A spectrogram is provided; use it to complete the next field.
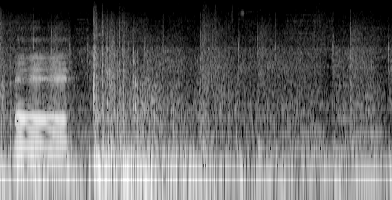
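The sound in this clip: Gunfire from a deployed sentry machine gun in a video game: a brief tonal beep, then dense, rapid bursts of shots rolling on loudly to the end.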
